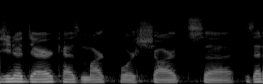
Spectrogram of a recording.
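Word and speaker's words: Borchardt: It's off the Did you know Derek has Mark Borchart's uh Is that how you say it? Borchard.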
